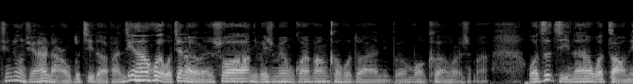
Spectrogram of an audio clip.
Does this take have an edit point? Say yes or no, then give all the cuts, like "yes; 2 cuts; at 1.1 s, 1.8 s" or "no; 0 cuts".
yes; 1 cut; at 2.5 s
